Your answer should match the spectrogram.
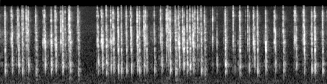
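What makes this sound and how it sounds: Fingertips of both hands type fast on a GMMK Compact RGB-backlit mechanical keyboard with clicky Kailh Box White switches and plastic SA keycaps. A rapid stream of sharp, bright clicks and clacks is heard, with a brief pause near the one-second mark before the typing resumes.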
